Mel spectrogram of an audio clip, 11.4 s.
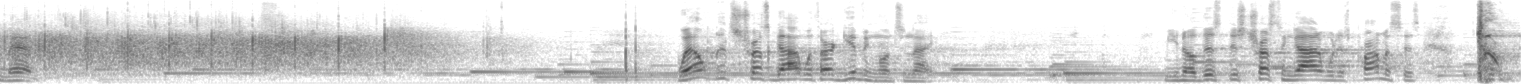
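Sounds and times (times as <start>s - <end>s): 
audience clapping: 0.0s - 4.0s
speech: 5.1s - 7.2s, 8.8s - 11.3s.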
